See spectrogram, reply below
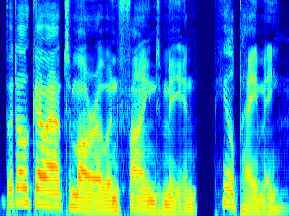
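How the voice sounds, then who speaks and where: A man's voice: medium pitch, sing-song, fairly quick, no room sound, studio quality, lightly acted. A man voicing a foolish, naive young man in a folk tale, earnest and pleased with his own cunning. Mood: naive, puzzled. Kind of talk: storytelling in a narrated folk tale.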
